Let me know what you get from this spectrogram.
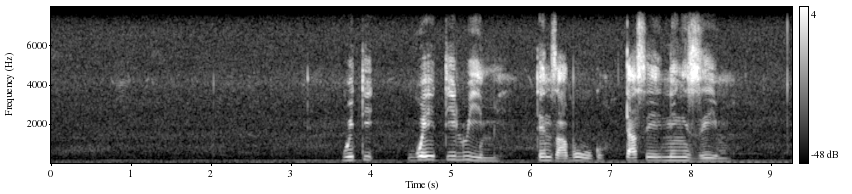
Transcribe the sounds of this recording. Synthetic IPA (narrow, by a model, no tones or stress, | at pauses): k̬wetʼilwimi | tʼɛnd͡zʱaɓuk̬ɔtʼaseniŋiziːmu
